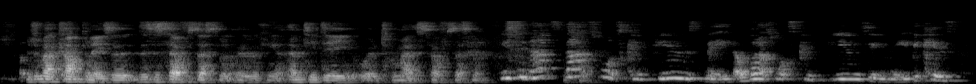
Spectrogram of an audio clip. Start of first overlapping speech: none

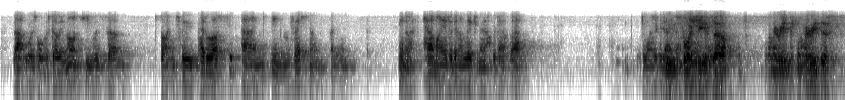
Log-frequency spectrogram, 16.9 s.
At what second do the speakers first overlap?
13.2 s

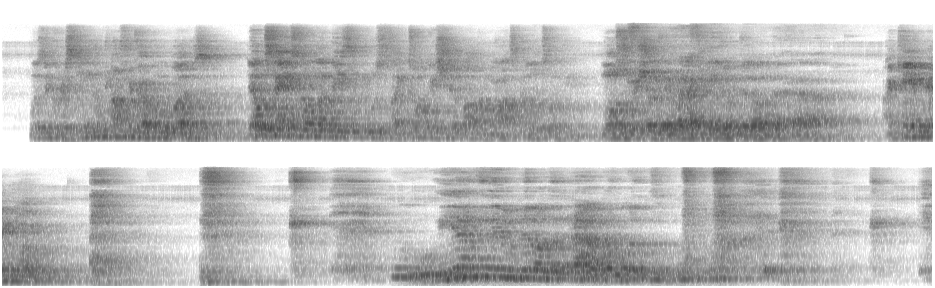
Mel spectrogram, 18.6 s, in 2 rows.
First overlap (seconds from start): 6.2 s

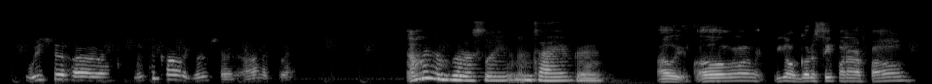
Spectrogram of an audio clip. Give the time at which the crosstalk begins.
none

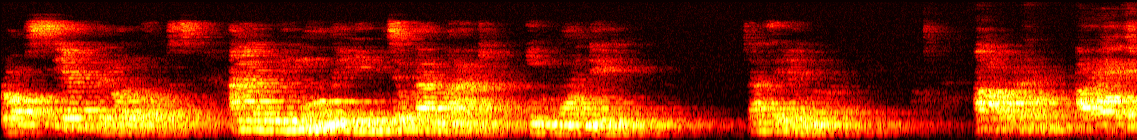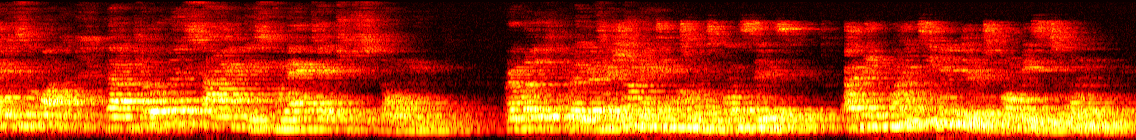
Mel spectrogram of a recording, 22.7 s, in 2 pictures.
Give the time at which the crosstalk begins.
17.0 s

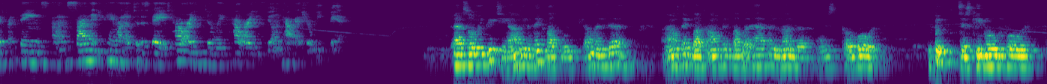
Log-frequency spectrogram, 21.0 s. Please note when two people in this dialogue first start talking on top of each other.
none

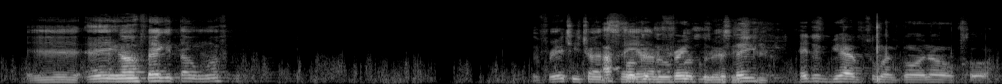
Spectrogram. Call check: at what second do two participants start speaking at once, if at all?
6.0 s

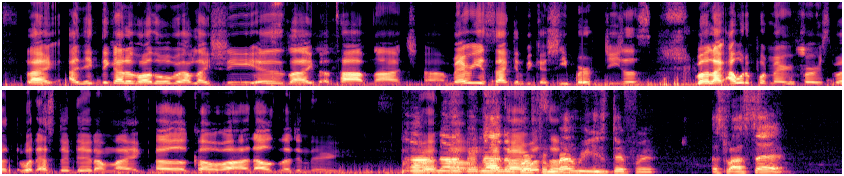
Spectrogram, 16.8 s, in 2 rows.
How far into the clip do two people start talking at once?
12.5 s

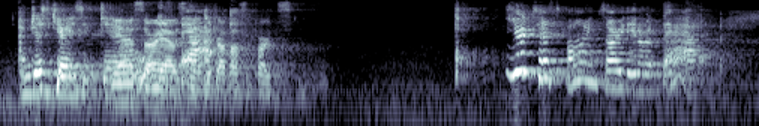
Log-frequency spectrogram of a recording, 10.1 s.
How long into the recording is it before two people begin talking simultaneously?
1.5 s

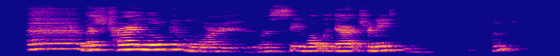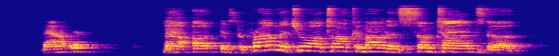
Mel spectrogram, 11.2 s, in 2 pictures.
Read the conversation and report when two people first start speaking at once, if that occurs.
none

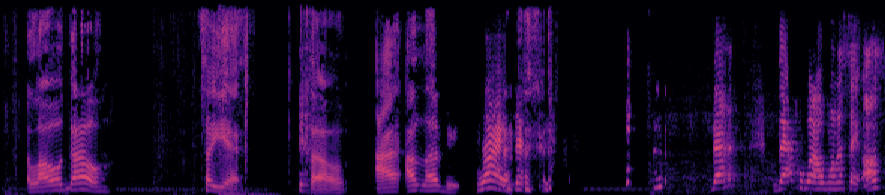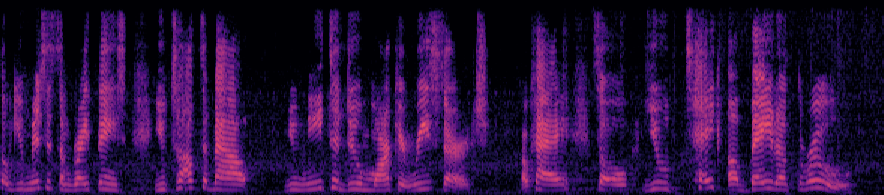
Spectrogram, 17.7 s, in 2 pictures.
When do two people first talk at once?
none

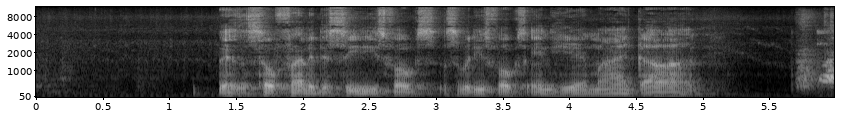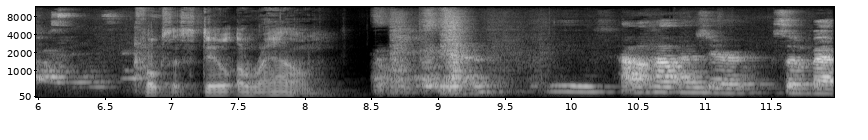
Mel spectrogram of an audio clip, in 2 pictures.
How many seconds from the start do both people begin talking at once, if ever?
none

